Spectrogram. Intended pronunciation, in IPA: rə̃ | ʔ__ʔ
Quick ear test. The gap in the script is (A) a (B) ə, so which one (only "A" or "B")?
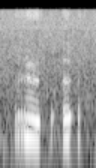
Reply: B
